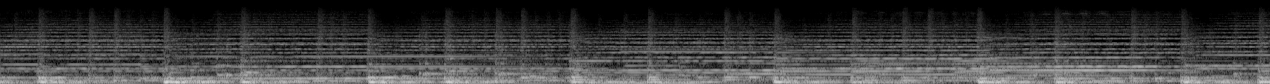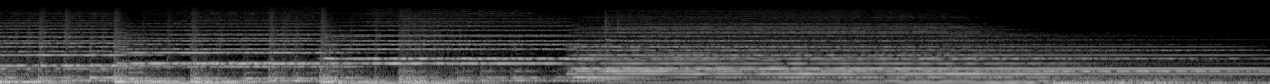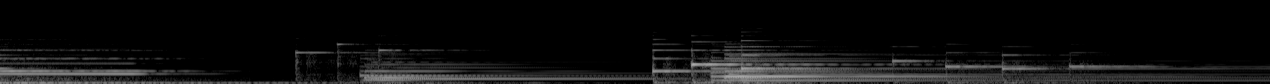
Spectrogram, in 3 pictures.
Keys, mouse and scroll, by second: 0.0-2.0 middle drag, 1.7 shift+f, 7.0 shift+z, 10.2-11.7 drag, 11.7 shift+z, 12.9 shift+z, 15.3 shift+z, 19.8 shift+z, 26.2 shift+z, 28.2 shift+z.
